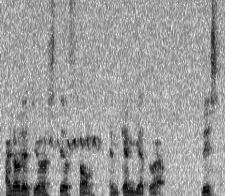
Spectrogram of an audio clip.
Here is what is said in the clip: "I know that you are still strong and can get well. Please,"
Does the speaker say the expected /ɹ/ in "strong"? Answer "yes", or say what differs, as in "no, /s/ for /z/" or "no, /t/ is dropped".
no, /ɹ/ is dropped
